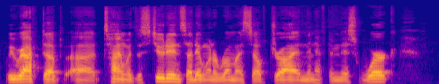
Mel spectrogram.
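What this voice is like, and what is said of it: Stuffy, congested voice. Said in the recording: “a bit under the weather, fighting a low-grade fever. And you can probably hear it in my voice, still a little stuffy now.”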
